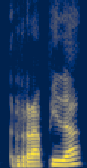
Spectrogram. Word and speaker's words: rápida: Pero significa mais en portugués y la palabra rápida se pronuncia con el sonido semejante al de la R de arara.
